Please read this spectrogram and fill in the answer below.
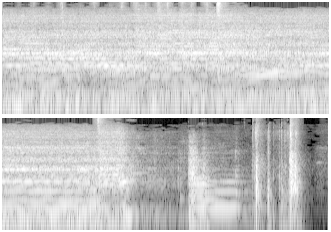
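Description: Electric guitar playing improvised riffs that stop short about two-thirds of the way through, followed by one brief chord and then a few sharp knocks.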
